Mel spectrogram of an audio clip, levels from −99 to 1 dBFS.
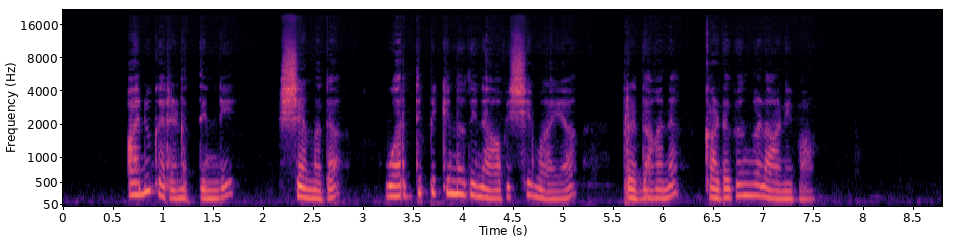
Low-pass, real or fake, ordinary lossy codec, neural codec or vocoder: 19.8 kHz; fake; none; vocoder, 44.1 kHz, 128 mel bands, Pupu-Vocoder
